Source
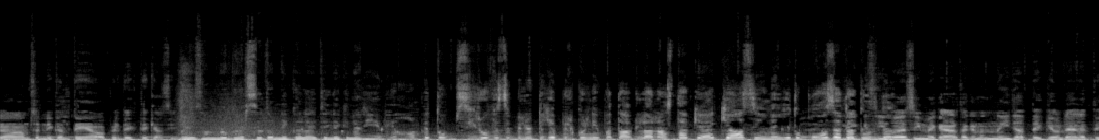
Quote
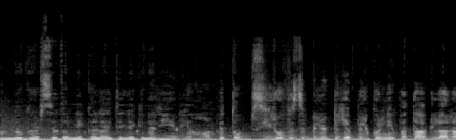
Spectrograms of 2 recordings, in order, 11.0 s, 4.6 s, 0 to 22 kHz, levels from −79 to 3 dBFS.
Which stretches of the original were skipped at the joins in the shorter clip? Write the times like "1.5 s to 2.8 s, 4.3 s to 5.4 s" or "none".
none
